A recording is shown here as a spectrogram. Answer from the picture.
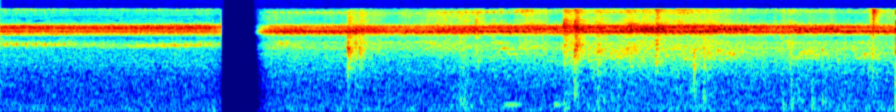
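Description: Steady, high-pitched insect chorus, crickets or cicadas, droning without a break except for a brief cut-out of all sound about a second in, with a few faint clicks after it.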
